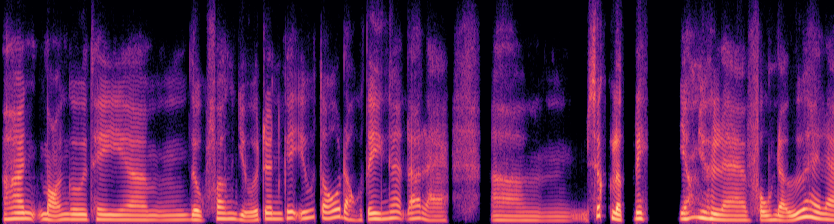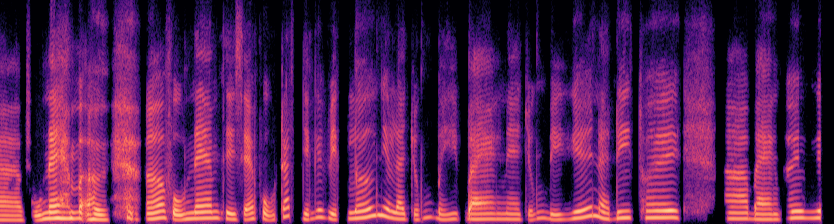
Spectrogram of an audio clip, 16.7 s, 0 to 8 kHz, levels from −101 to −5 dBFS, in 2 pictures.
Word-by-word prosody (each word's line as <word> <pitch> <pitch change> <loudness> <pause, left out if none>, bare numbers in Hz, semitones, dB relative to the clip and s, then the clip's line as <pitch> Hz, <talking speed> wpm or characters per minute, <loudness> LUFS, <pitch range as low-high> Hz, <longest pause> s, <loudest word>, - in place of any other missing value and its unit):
Ờ, 205 +2 +2 0.2
mọi 165 -2 +1
người 180 -1 +1
thì, 175 -1 -1
ờ, 165 -1 -1
ừm, 165 +1 -5
được 165 -2 +2
phân 200 -1 -1
dựa 155 -2 -1
trên 200 0 0
cái 225 +3 +1
yếu 225 +4 -3
tố 235 +1 +1
đầu 165 -11 -4
tiên 200 +1 +2
á, 225 +1 -1
đó 210 +3 -2
là, 150 -6 -7 0.4
ờ, 155 - -8 0.2
ờm, 145 -1 -10 0.2
sức 305 -5 -1
lực 185 -5 +7
đi. 210 0 +3 0.3
Giống 200 +5 0
như 235 -3 +4
là 165 -5 +2
phụ 155 0 -1
nữ 160 +5 +2
hay 250 -6 +4
là 165 -3 -1
phụ 155 +2 -1
nam, 220 0 +6
ừ, 180 -4 +4 0.4
đó, 210 +5 +4
phụ 175 -5 +2
nam 220 +2 +3
thì 200 -4 +1
sẽ 180 +1 0
phụ 160 - -2
trách 285 +2 -1
những 185 +2 -3
cái 255 - -2
việc 190 -7 -1
lớn 230 +7 +2
như 300 -5 +3
là 205 -5 +2
chuẩn 190 +7 -9
bị 185 +1 -5
bàn 190 +1 0
nè, 185 -1 -4
chuẩn 195 +8 -8
bị 175 -1 -3
ghế 240 +7 +2
nè, 240 -9 0
đi 225 +5 -1
thuê, 245 +1 +3 0.4
à, 205 0 -1
bàn 185 -2 -1
thuê 230 +1 +2
ghế 235 0 -1
195 Hz, 215 wpm, -23 LUFS, 170-220 Hz, 0.4 s, lực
